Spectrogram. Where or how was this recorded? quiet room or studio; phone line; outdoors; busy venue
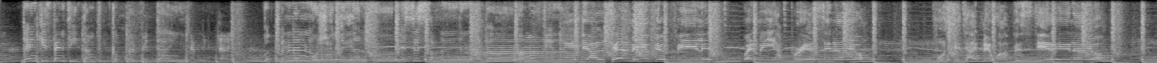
busy venue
